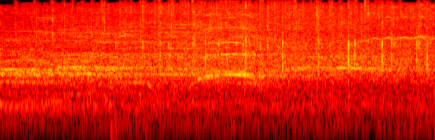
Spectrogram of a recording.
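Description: A large seated audience applauding: steady, even clapping that eases off slightly near the end.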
